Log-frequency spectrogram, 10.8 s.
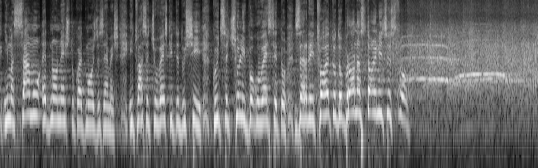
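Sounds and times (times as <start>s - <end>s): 
speech: 0.0s - 8.7s
audience applause: 5.8s - 10.7s.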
